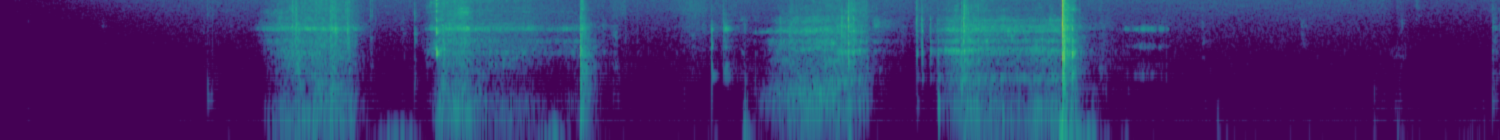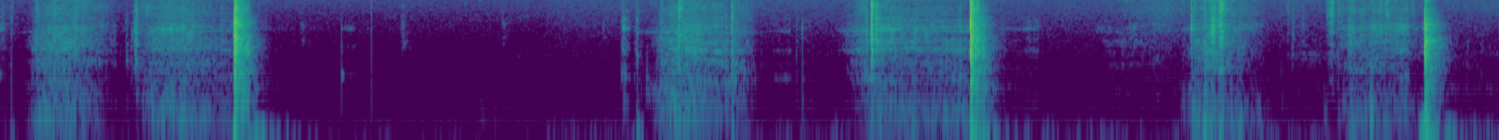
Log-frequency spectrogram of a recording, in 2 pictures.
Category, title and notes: Sound effects > Objects / House appliances
Opening and closing wooden kitchen draws with sliders.
close, closing, draw, kichen, open, opening, sfx, wood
